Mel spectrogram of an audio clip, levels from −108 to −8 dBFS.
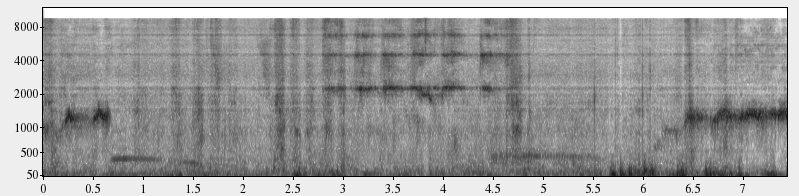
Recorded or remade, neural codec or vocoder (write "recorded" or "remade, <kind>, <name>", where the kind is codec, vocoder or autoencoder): remade, codec, HILCodec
